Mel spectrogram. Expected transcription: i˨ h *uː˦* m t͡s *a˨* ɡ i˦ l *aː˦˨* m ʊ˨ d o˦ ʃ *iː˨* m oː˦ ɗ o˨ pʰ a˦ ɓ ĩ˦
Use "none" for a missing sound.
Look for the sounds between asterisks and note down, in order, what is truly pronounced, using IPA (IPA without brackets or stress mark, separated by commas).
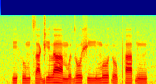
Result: uː˨, a˨, aː˦˨, iː˨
